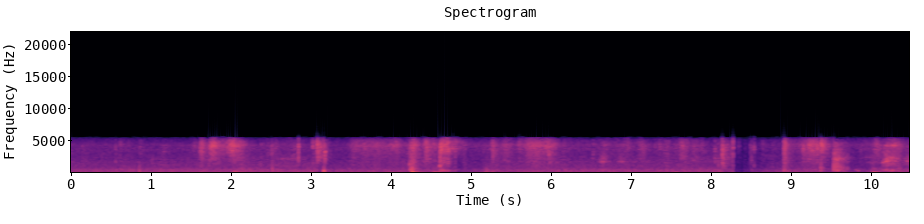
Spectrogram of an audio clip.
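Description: Scattered rustling and handling noises with a few sharp knocks over a steady room hum.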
